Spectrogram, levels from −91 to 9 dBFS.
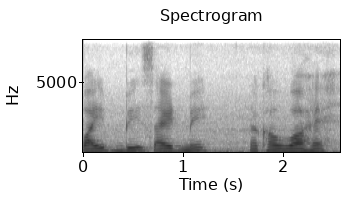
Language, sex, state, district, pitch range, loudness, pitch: Hindi, female, Bihar, West Champaran, 175-195 Hz, -17 LUFS, 185 Hz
